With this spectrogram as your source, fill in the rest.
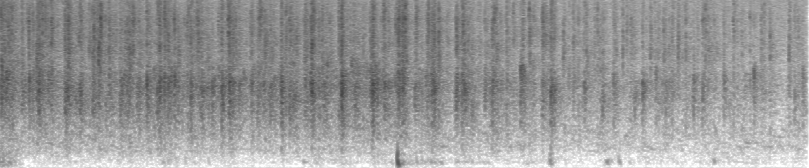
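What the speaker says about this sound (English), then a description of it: "A big round of applause," Audience applause for honorees at a formal gathering honoring Rabbi Yechiel Eckstein, steady, moderately faint clapping from a crowd lasting throughout, with a few low thumps and no talk over it.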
